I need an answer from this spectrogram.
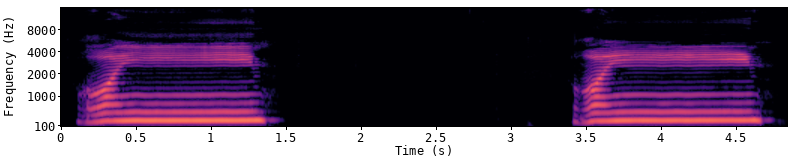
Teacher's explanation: حلق کے اوپر والے حصے سے ادا ہوتی ہے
